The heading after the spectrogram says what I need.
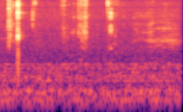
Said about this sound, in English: I chew like a little bunny.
